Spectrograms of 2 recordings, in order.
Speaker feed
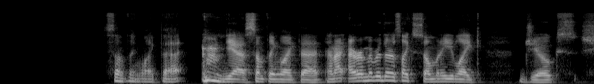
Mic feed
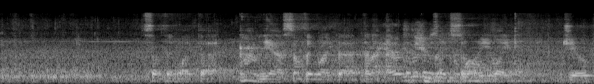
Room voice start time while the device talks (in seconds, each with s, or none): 3.8 s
